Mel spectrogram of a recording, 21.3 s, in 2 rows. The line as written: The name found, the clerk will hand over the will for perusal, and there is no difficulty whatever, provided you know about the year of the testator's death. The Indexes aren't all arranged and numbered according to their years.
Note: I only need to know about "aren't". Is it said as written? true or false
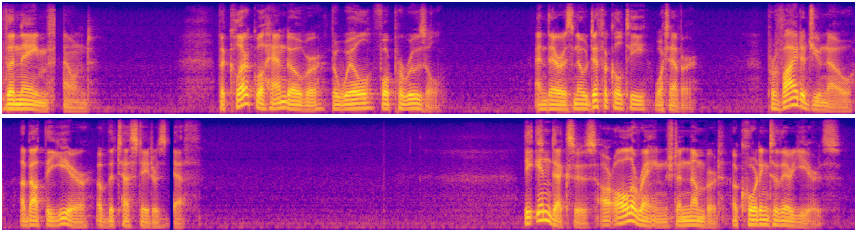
false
